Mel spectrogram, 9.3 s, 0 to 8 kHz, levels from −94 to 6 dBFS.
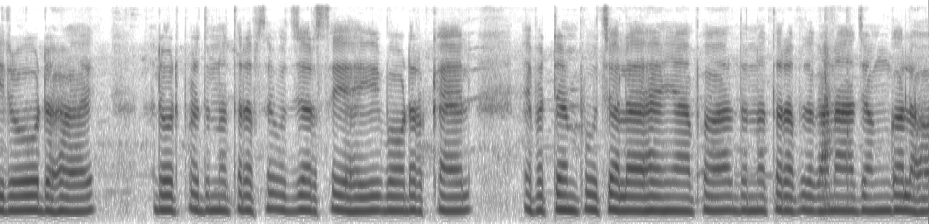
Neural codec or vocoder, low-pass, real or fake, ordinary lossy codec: none; 7.2 kHz; real; none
